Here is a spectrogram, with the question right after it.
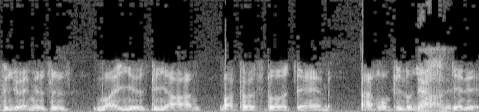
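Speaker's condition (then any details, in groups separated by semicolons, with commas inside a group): Muscular dystrophy; childhood onset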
